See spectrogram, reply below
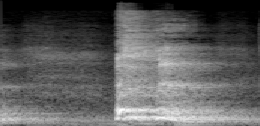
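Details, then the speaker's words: Imitated large-airway cough: deep inhalation, then one large loud cough, as with an irritant in the trachea, larynx or pharynx, also seen as smoker's cough. "such type of cuff is also seen in smoker what we call smoker cuff so uh deep inhalation and large B of cuffs the irritant is either located in large earing or trachea or laryn or fenite fing"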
